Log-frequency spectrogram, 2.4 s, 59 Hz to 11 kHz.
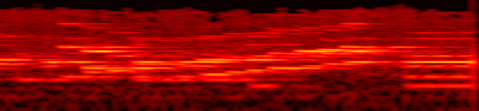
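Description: A 20-note hand-cranked street organ (busker or monkey organ) being turned, playing a tune from its music roll: a quick stream of organ-pipe notes with a stepwise rising run in the second half.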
